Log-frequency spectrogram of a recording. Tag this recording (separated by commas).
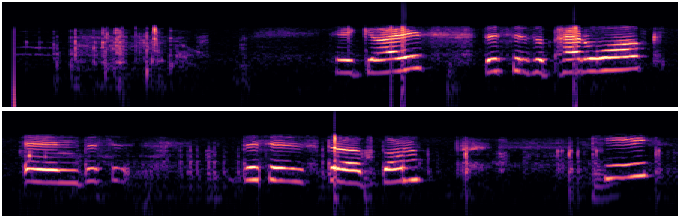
Speech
